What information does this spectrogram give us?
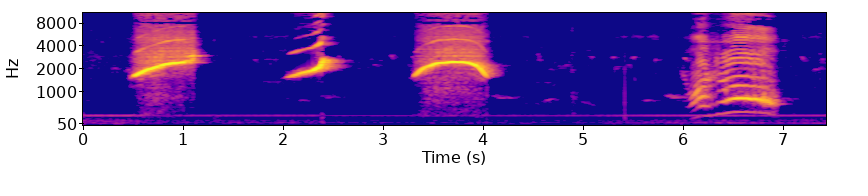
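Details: A pet talking common hill myna gives three loud, clear whistles that rise and bend over, then a hoarse, voice-like phrase imitating human speech; a steady low hum runs underneath.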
